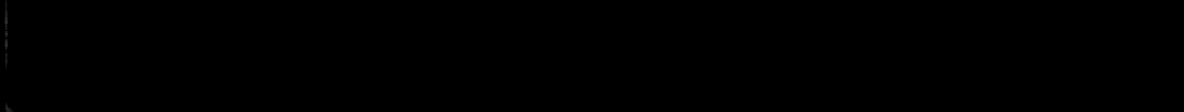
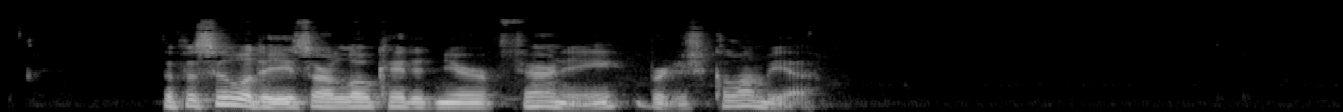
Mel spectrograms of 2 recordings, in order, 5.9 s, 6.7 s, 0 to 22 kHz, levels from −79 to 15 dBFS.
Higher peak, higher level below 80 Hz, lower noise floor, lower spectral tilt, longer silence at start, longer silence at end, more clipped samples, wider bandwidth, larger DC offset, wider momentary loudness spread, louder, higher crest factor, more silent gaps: second, -28 dBFS vs -2 dBFS; second, under -90 dBFS vs -64 dBFS; first, under -90 dBFS vs -77 dBFS; second, 0.5 dB/octave vs -6 dB/octave; second, 0 s vs 0.8 s; second, 0 s vs 2.65 s; neither; first, over 20 kHz vs 11.5 kHz; neither; second, 4 LU vs 11 LU; second, -68 LUFS vs -18 LUFS; first, 46 dB vs 18 dB; first, 1.01-4.94 s vs none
